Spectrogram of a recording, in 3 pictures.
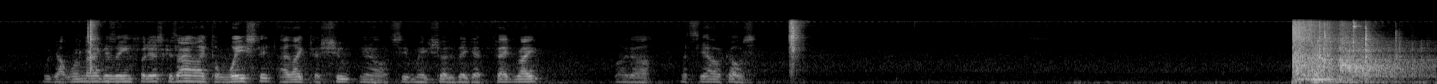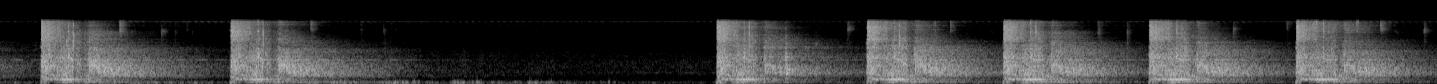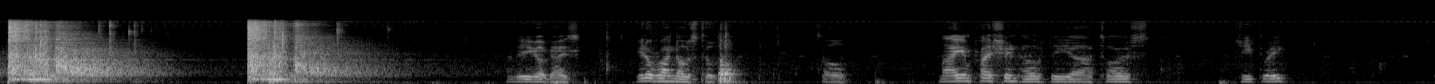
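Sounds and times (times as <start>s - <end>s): pistol shots with echo: 12.9s - 18.3s, 21.5s - 30.5s, 31.2s - 32.8s.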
